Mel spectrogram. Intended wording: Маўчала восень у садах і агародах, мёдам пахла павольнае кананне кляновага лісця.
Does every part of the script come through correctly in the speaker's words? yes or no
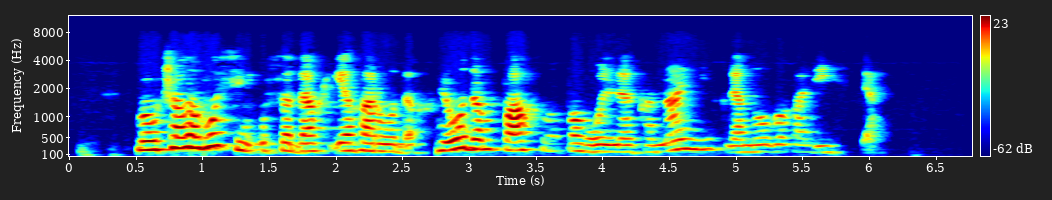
yes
